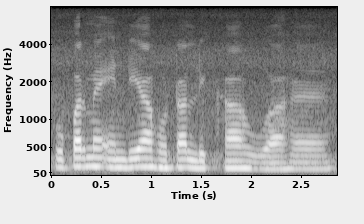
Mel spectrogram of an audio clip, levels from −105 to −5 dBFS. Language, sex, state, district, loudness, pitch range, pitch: Hindi, male, Jharkhand, Ranchi, -16 LUFS, 120-145 Hz, 135 Hz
